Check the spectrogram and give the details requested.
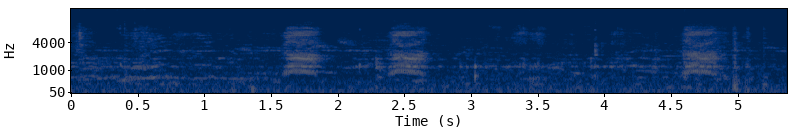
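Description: Three short bird calls: two close together in the first half, the third about two seconds later.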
